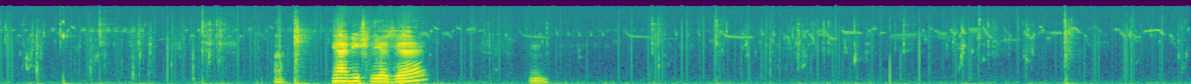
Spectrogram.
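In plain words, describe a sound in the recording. Water splashes softly as hands move in it.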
